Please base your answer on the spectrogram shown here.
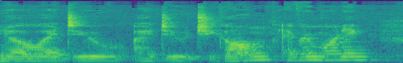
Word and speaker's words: Qigong: You know, I do I do qigong every morning. It's Can you say that again? Qigong. Can you spell that?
